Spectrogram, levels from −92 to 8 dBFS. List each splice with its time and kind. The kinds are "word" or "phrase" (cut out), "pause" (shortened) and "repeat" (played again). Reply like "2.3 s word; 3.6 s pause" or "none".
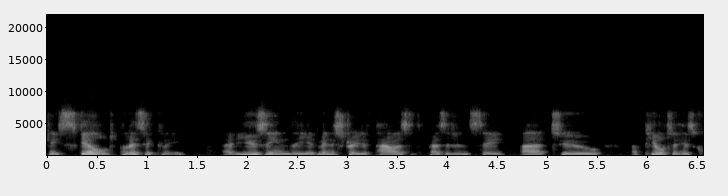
4.7 s pause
